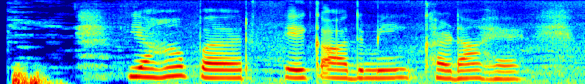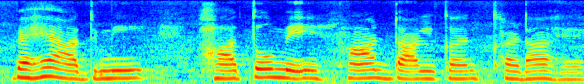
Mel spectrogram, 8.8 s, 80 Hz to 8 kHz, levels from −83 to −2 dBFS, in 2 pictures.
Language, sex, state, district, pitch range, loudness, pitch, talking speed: Hindi, female, Haryana, Charkhi Dadri, 225-245 Hz, -17 LUFS, 235 Hz, 95 wpm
